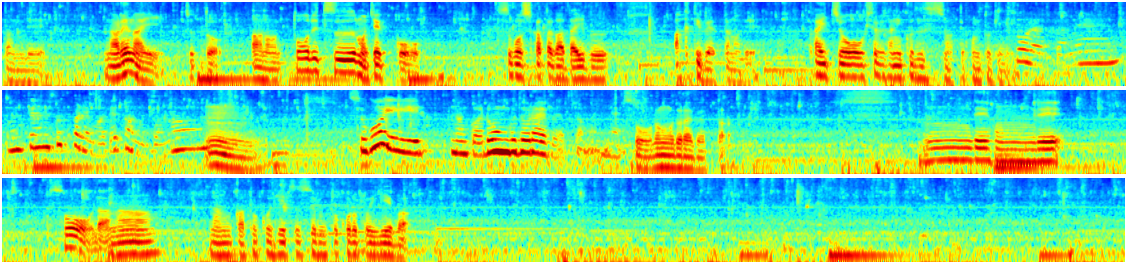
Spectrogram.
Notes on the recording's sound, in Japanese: 年越しそばを作りながらの収録なので、物音が多いです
